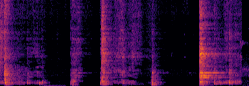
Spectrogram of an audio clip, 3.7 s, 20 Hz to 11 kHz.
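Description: Soaked soya beans are stirred into masala for a meatless chicken 65, producing several separate bursts of metal utensil scraping and clinking against a pan, close up with short pauses between strokes.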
